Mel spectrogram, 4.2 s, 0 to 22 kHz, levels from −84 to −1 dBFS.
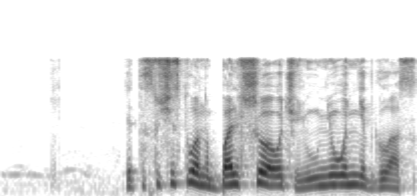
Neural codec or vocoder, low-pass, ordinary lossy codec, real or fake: none; 7.2 kHz; none; real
